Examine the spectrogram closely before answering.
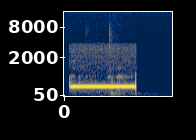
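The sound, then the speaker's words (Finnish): Ringing tone of an unanswered phone call: a single steady, mid-pitched beep lasting about a second, then silence. “vastaako se. Ei se vastaa. Jos se ei tiedä tätä numeroa.”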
